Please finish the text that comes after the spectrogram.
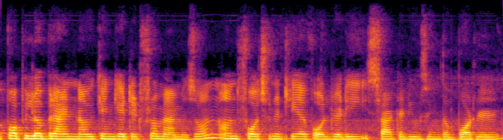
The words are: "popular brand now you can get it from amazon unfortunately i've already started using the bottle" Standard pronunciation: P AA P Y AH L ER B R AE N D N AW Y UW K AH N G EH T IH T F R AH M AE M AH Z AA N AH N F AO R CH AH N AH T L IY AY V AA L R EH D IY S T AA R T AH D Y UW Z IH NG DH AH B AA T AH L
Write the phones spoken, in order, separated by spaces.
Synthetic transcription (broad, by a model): P AA P Y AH L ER B R AE N D N AW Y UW K AH N G EH T IH T F R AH M AE M AH Z AA N AH N F AO R CH AH N AH T L IY AY V AA L R EH D IY S T AA R T AH D Y UW Z IH NG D AH B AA T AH L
